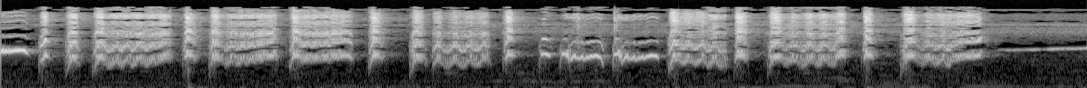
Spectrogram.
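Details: White-rumped shama from the Kalimantan forest of Borneo, kept as a songbird, singing a dense run of rapid, loud, varied whistled and chattering phrases with short gaps, ending in a thin rising whistle.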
